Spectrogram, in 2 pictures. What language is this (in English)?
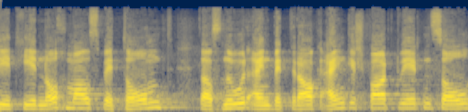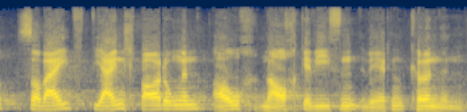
Swiss German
